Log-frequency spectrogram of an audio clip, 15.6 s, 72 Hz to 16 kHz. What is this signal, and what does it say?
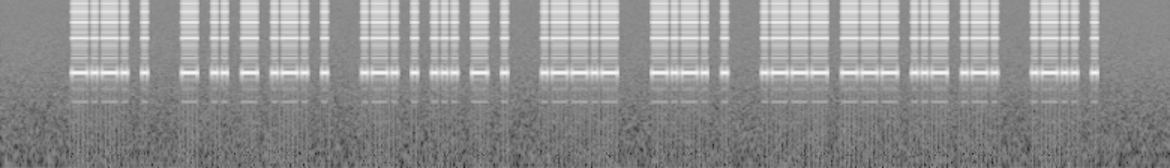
Morse code (with French letters), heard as electronic beeps, machine-sent, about 18 wpm, 1550 Hz. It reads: CE TITRE RESTE À CE JOUR LE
